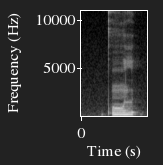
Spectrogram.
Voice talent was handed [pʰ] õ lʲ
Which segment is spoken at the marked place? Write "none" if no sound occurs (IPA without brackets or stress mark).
pʼ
